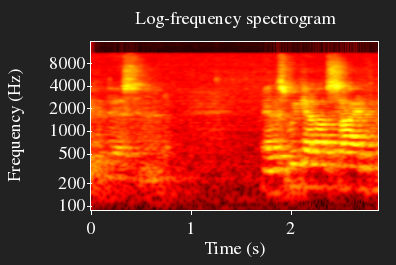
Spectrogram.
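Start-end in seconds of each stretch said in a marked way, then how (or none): none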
